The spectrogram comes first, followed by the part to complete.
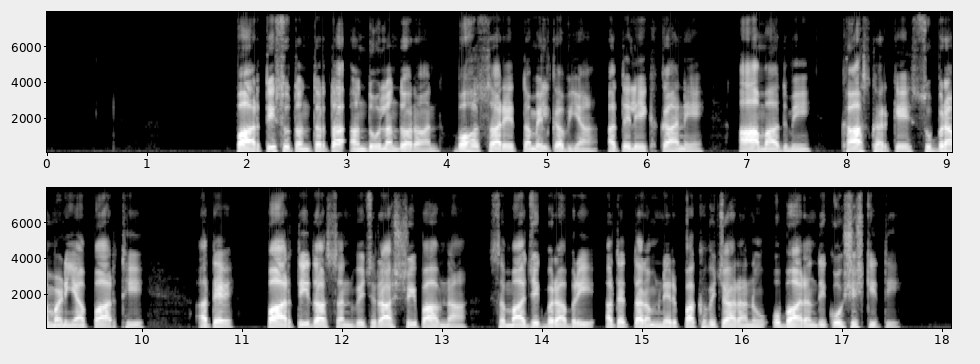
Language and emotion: Punjabi, neutral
